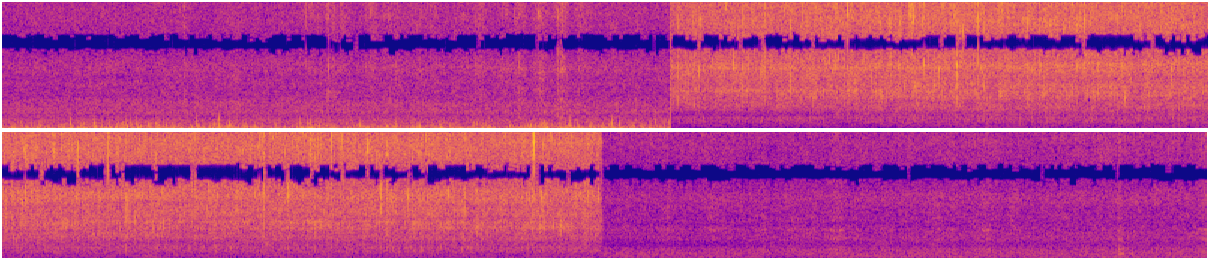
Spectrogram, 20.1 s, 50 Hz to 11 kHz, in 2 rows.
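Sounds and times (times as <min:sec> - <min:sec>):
chicken sizzling in a pan: 0:05.6 - 0:15.1.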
